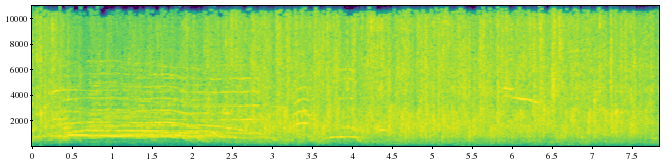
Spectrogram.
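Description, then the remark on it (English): Loud, sustained applause from a large crowd voting by applause that marijuana should be legalized, with scattered shouts and cheers rising above the clapping, holding steady throughout without any speech. “How many people here think that marijuana should be legalized by applause?”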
